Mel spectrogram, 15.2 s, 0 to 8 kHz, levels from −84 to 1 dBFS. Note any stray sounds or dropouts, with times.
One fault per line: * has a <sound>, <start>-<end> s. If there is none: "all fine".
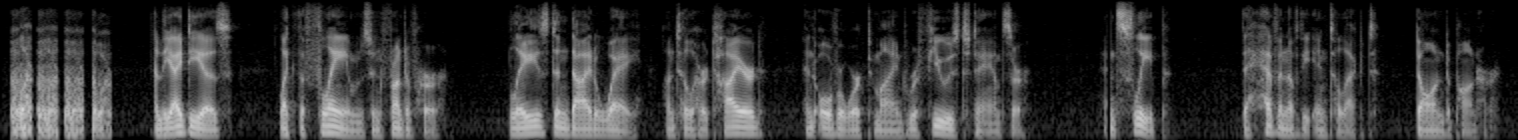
* has a laugh, 0.1-1.1 s
* has a dropout, 11.1-11.1 s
